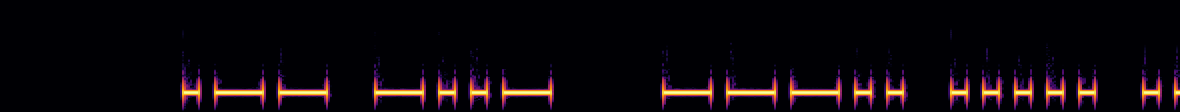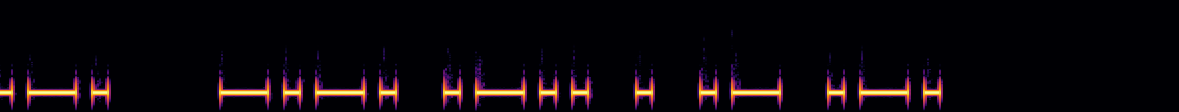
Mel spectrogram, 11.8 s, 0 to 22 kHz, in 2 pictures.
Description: Morse code, heard as a keyed tone, about 15 wpm, 700 Hz. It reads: WX 85F CLEAR
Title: Practice QSO - Exchange 2 - Info - 15wpm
